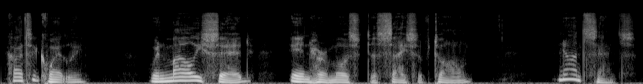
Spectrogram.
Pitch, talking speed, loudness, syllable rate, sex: 125 Hz, 95 wpm, -19 LUFS, 4.3 syllables/s, male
